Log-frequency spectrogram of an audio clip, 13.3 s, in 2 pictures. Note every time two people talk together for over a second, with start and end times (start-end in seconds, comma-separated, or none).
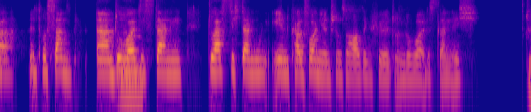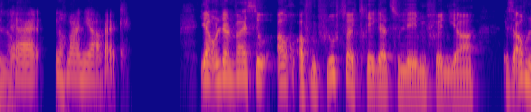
none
